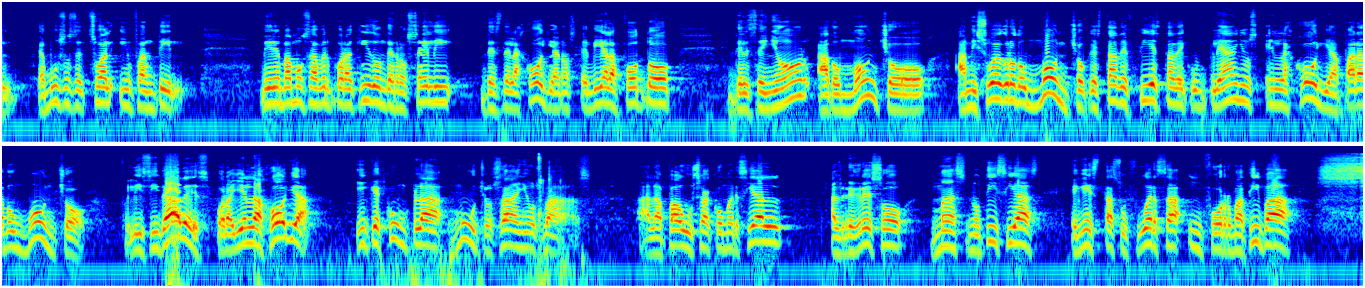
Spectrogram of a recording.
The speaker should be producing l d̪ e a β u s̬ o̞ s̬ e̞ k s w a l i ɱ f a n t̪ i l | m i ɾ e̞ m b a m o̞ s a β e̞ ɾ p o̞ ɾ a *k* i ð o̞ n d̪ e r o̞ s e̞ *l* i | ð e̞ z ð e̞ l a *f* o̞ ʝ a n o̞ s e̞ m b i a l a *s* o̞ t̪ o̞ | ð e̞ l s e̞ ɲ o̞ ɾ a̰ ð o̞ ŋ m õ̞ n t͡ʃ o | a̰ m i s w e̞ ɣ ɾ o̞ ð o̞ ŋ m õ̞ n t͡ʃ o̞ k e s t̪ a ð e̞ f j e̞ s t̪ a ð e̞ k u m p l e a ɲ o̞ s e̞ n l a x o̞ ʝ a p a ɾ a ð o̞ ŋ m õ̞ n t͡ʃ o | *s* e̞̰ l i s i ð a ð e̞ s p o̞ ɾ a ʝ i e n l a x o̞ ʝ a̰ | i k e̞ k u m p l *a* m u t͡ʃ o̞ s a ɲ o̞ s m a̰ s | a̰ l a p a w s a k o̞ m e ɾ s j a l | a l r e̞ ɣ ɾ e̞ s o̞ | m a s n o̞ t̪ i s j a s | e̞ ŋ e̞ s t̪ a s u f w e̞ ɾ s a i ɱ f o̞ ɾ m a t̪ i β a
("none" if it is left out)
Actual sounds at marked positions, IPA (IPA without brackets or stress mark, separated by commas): k, l, x, f, f, a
